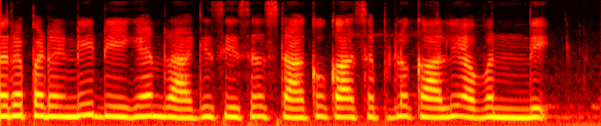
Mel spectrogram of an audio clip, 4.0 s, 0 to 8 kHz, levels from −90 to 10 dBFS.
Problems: constant background noise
